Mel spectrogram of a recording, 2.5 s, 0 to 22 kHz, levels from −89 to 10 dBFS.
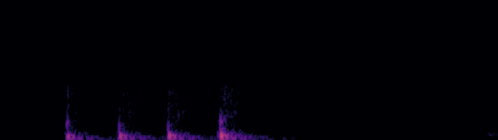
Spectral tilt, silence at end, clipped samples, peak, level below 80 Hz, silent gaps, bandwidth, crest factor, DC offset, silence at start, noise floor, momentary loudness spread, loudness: -11.5 dB/octave; 1.2 s; under 0.1%; -32 dBFS; -66 dBFS; none; 3.9 kHz; 26 dB; under 0.1%; 0.35 s; under -90 dBFS; 10 LU; -56 LUFS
